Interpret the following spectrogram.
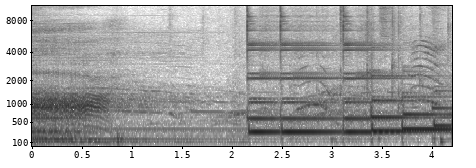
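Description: Live Javanese gamelan music for a kuda kepang dance: a held wavering vocal note tails off in the first second and the music drops quiet. About two seconds in, the metallophones come in loudly, striking a run of ringing pitched notes.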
